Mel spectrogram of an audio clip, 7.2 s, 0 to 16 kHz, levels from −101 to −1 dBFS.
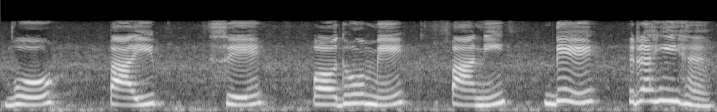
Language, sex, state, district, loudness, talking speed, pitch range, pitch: Hindi, female, Bihar, West Champaran, -14 LUFS, 75 wpm, 250-330 Hz, 280 Hz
